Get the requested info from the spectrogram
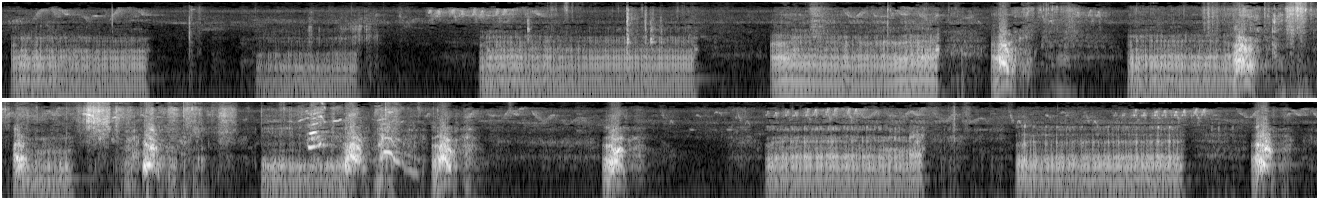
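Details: Puppy aggression from a Gaddi dog attacking another dog: rumbling growls in uneven bursts, broken midway by scuffling, clattering noise from the fight, then more sustained growling.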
